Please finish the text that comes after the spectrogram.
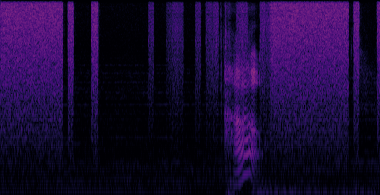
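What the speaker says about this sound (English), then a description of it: "a sudden buzz of white noise breaks through the truck's silence" A sudden burst of radio static white noise from the game Limbus Company erupts partway through and hisses on steadily to the end, with a brief startled voice over it.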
